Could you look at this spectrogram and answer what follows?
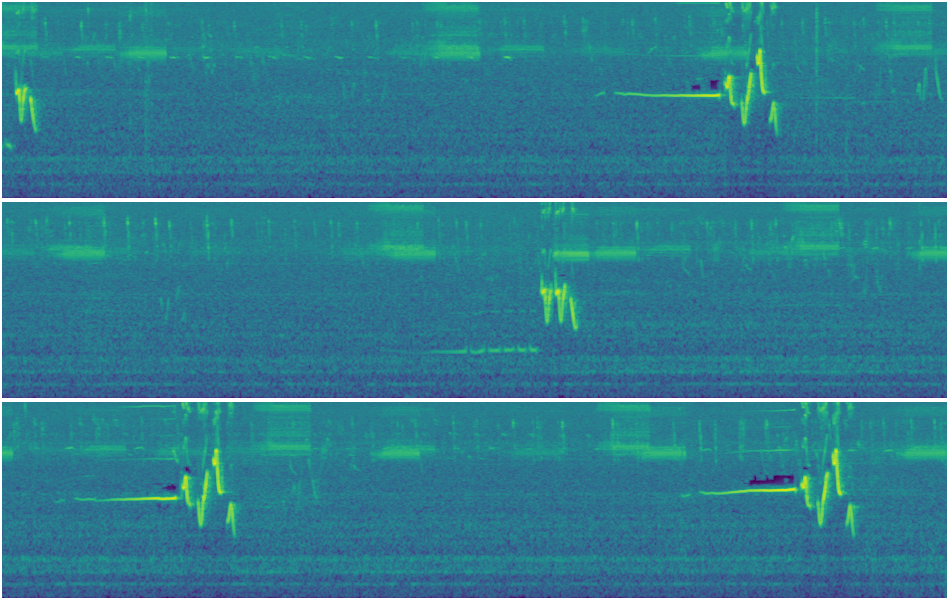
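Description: Japanese bush warbler (uguisu) singing its "hoo-hokekyo" song: a held whistle that swells in loudness, then a quick warbled flourish. The phrase comes five times, about every six seconds.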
